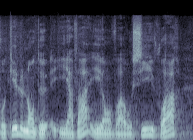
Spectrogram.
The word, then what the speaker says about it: Yahvah: de droite à gauche mais la vrai lecture de ce terme c'est yava je vais vous apprendre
